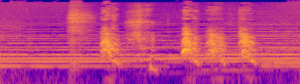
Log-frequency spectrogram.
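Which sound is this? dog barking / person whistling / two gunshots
dog barking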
